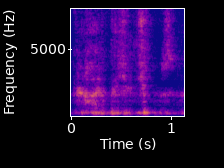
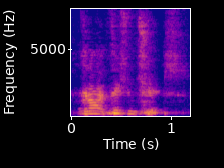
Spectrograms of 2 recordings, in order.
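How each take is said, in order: First: Breathy library whisper of the same order. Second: Called out. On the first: Acted. The comedian whispering his order to the librarian. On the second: Retold or imitated. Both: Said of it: "This is a library".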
